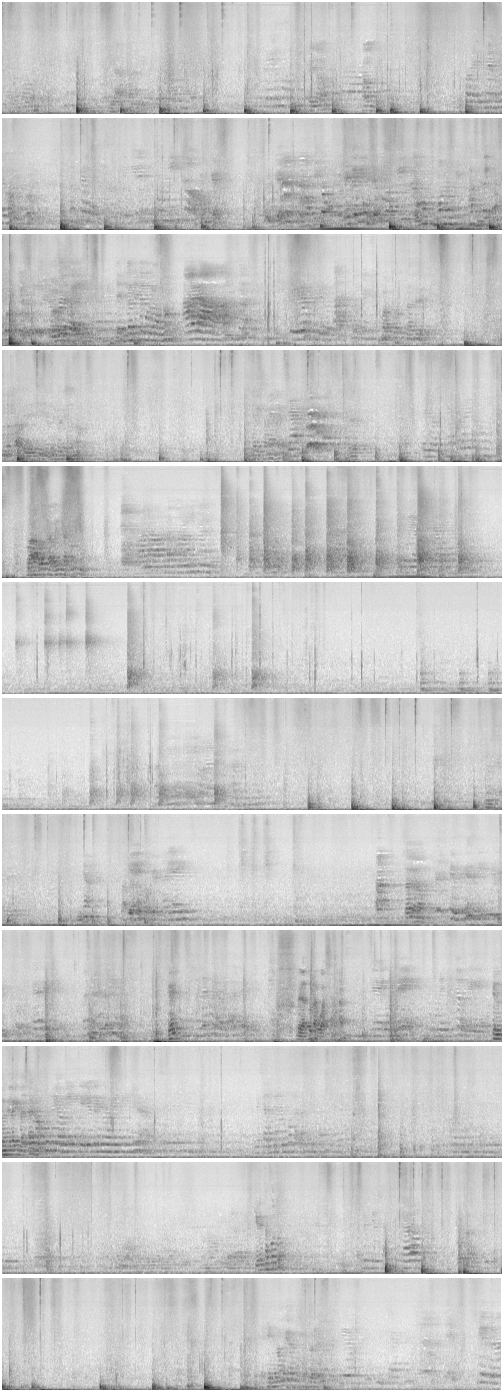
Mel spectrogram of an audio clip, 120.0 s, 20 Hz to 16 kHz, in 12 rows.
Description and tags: footsteps on wooden floor, female and male voices resonating inside an art gallery with few (but noisy enough) visitors. Edirol R09 internal mics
